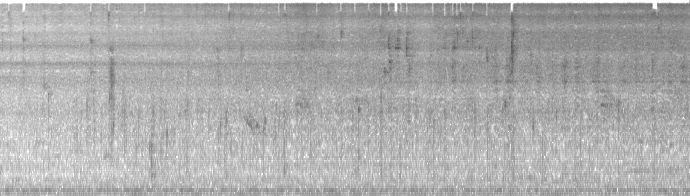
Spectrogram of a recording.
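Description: Mughlai paratha stuffed with raw potato frying in hot oil, a quiet steady sizzle and fine bubbling crackle that continues evenly, with a low hum underneath.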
